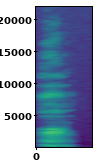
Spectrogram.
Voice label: defend, Warrior Voice; Warrior Voice Pack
